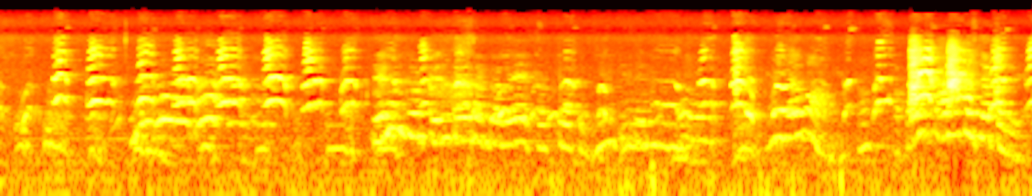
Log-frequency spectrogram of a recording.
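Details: Escaping German Shepherd puppies keep up rapid, repeated high yips and whines, several each second, rising and falling in pitch with a few louder squeals toward the end.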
